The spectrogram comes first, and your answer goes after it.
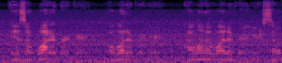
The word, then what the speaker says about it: Whataburger: at that moment called whataburger it's like what a burger it's like whatever and that's how it's spelled but it's one word whatever and uh it's the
